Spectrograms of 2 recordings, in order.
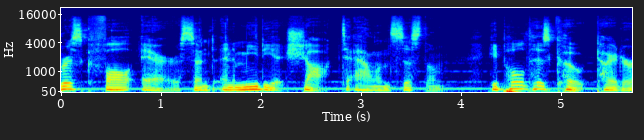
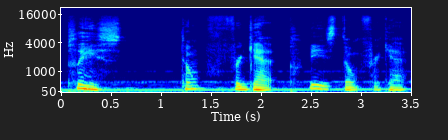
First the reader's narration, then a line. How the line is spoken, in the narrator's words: murmuring through her tears, pleading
